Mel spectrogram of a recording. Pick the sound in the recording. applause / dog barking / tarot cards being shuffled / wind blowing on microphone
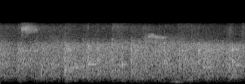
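applause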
